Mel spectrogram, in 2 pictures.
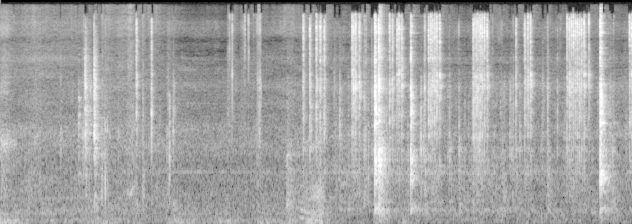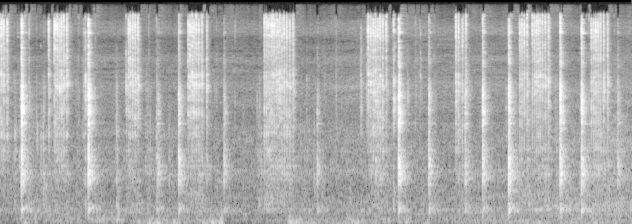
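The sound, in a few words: cranking down a trailer jack by hand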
